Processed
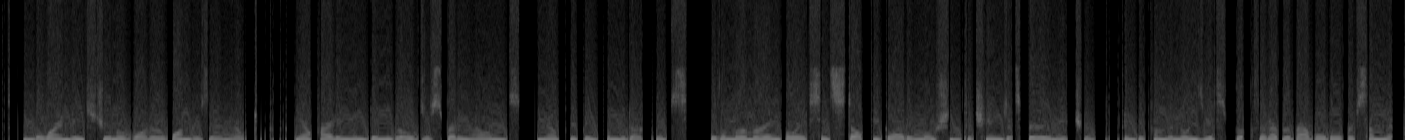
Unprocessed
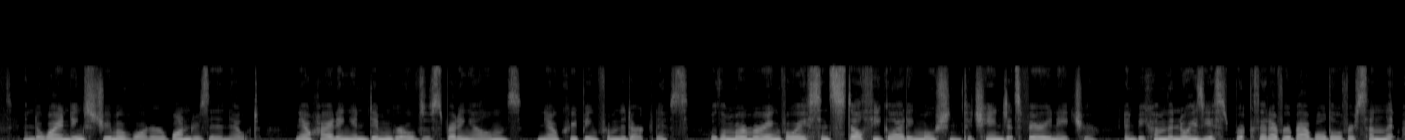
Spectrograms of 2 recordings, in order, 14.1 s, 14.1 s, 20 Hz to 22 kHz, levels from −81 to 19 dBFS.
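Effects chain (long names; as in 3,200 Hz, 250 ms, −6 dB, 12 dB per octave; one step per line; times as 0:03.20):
0:06.66–0:09.31: high-pass filter 230 Hz 12 dB per octave
downward compressor 3 to 1, threshold −41 dBFS, peak gain reduction 16 dB
bit reduction 8 bits
level +1 dB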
